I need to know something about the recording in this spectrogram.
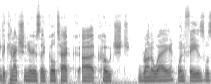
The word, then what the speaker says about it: Gultek: So you're saying that you got Gultek, or sorry, Google Tech? Is it, how'd you pronounce it?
